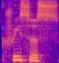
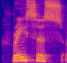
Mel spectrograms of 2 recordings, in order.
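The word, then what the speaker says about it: krisus (כריתות): That being the case, the truth is that, grammatically speaking, it shouldn't be pronounced krisus with a shva, but rather either krasus or karesus, meaning severances. But anyways, if you pronounce it karesus instead of krisus, in circles that I move in, you're going to be looked at as a very strange person. So therefore, it just goes by krisus, whether you like it or not, whether the grammar makes sense or it doesn't, okay?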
